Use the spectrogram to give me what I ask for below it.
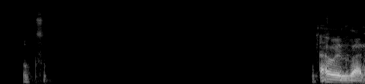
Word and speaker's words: forecastle: For some reason, someone decided to make it pronounced like that.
